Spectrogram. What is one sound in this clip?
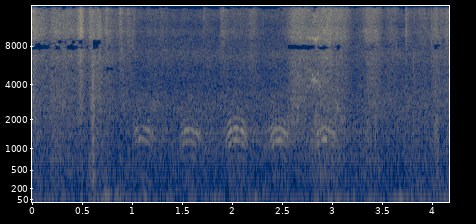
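A small dog whines softly.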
